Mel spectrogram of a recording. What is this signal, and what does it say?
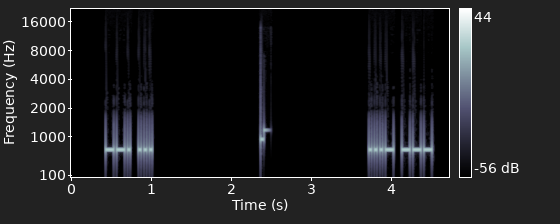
Morse code, heard as a keyed tone, about 36 wpm, 700 Hz. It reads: GS VO
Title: Top Two Letter Combinations in Words 35wpm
